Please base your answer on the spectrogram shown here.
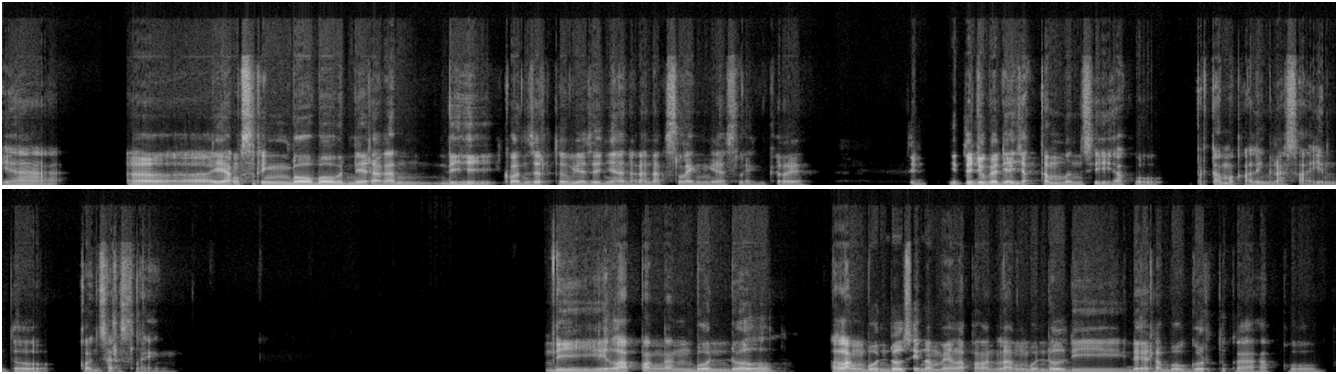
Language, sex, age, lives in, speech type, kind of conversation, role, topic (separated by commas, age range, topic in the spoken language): Indonesian, male, 30-34, Indonesia, conversation, unstructured, none, Apa kenangan favoritmu saat menonton konser atau pertunjukan langsung?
